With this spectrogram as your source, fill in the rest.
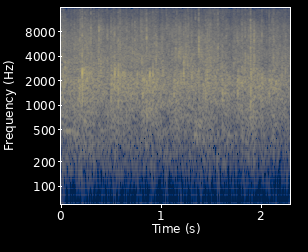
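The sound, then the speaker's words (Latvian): A church audience applauding during a worship service, dense continuous clapping that stays at an even, full level throughout. “Амен, да, можно похлопать.”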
